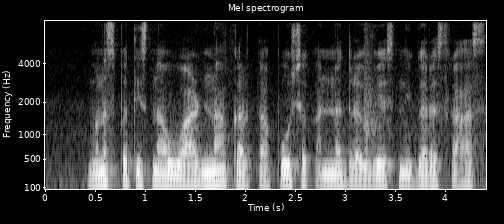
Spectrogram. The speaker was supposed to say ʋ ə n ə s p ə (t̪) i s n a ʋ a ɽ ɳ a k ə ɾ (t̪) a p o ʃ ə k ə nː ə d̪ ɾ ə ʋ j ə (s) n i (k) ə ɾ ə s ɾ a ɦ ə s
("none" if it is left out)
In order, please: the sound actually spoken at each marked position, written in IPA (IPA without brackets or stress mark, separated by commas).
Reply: t̪, t̪, s, ɡ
